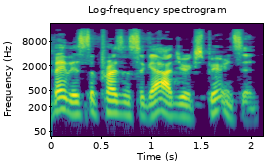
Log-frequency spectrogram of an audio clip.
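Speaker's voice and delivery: soft, low motherly reassurance; quiet, smiling tenderness; proud, tender mother. Retold or imitated. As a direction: gently imitate a proud mom comforting her child. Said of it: "proudest smile on her face".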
